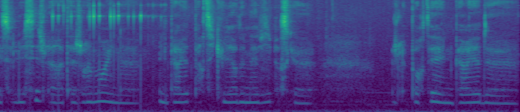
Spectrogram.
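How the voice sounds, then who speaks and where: A soft-spoken woman's medium-pitched voice, very fast yet broken by long, frequent pauses, flat and monotone, over noticeable background noise. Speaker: ASMR creator. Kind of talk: ASMR casual talk to camera.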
